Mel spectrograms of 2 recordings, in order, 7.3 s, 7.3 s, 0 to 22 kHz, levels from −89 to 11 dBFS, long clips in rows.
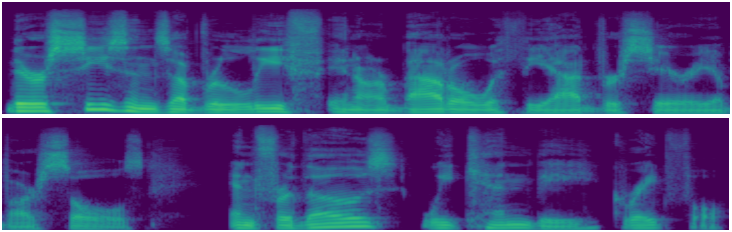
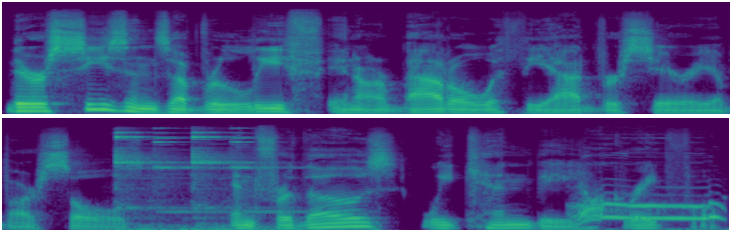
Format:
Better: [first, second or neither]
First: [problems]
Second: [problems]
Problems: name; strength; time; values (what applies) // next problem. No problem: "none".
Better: first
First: none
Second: doorbell; noticeable; at 4 s; peak level with the speech // dog barking; noticeable; at 6.5 s; peak 2 dB below the speech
